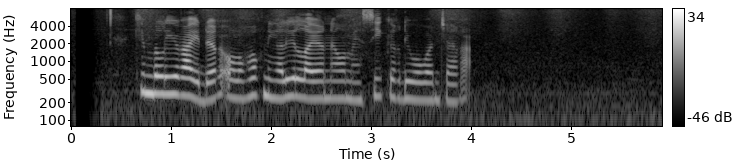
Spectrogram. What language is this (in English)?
Sundanese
